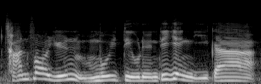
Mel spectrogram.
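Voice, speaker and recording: A woman's voice: on the low side, lively intonation, normal speed, darkish tone, natural voice. A woman playing an assured younger sister in a Hong Kong Cantonese comic radio drama, matter-of-fact and insistent. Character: assured younger sister vouching as family witness. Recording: dull 1980s audio cassette recording.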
